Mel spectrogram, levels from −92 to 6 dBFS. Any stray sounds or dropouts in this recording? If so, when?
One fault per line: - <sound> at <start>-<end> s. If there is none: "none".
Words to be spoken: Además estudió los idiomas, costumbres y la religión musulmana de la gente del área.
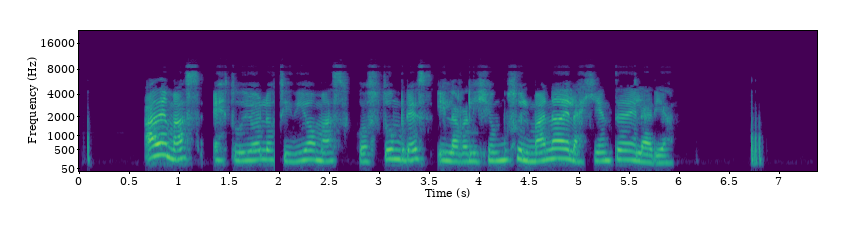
- dropout at 2.0-2.0 s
